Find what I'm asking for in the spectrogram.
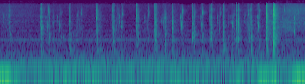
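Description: Rapid typing on a computer keyboard, a steady patter of close, crisp key clicks running continuously with a few louder strikes near the end, no voices.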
